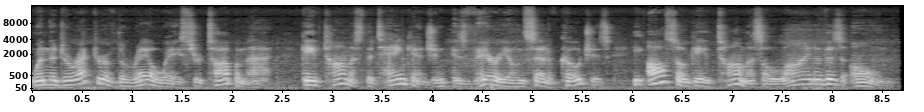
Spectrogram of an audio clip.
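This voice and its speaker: A man narrating a children's read-along storybook in an expressive, scripted storytelling style. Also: mid-range voice, moderate pace, few pauses, breathy edge, far from the mic.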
